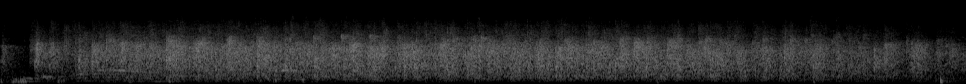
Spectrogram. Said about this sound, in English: That clap is for you for being brave and sharing, and it's a clap for Jesus and the difference that he makes.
